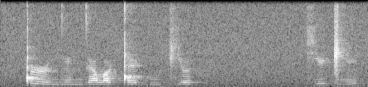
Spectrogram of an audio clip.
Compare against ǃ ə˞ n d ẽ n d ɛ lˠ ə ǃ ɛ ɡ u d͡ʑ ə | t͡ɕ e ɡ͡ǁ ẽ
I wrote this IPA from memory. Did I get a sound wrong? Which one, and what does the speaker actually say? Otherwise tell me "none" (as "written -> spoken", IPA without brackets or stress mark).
none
